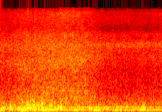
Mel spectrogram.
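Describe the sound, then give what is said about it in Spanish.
Steady, rushing surf noise fills the whole clip, a broad continuous wash of ocean waves on a beach, with a low rumble and some wind buffeting the microphone, with no voices. “doy gracias porque estoy aquí al lado del mar, en la playa, escuchando los sonidos de las olas.”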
